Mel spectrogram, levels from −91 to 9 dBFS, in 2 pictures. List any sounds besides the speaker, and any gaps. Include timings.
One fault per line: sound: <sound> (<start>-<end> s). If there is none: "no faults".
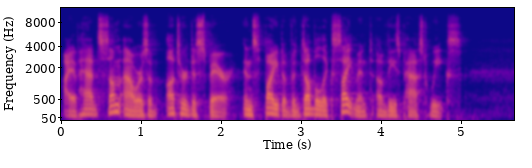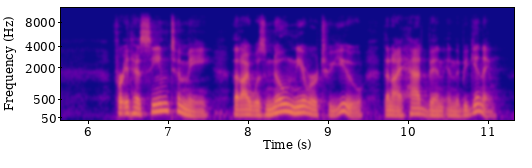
no faults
